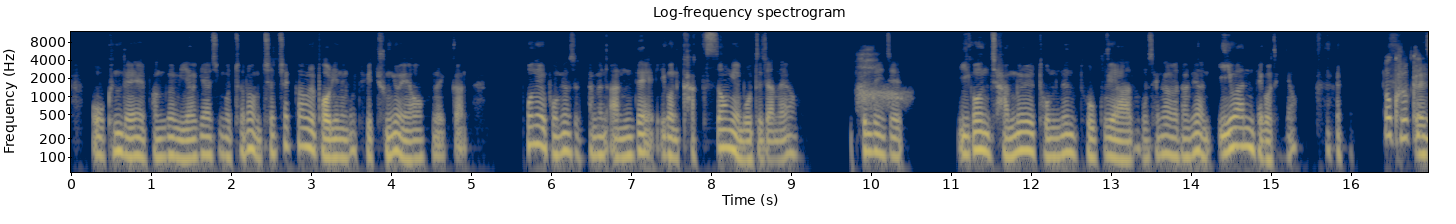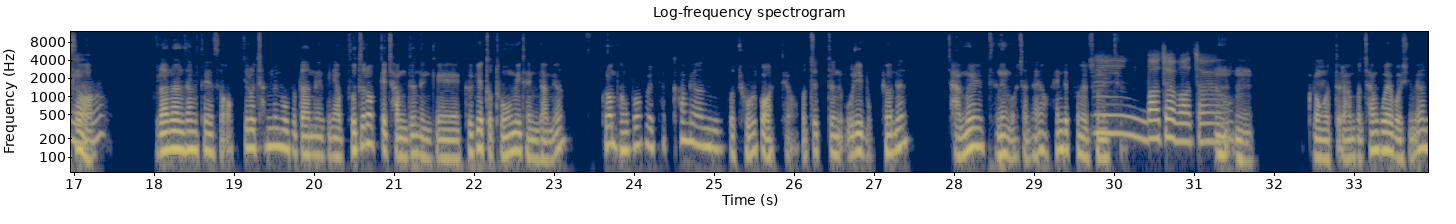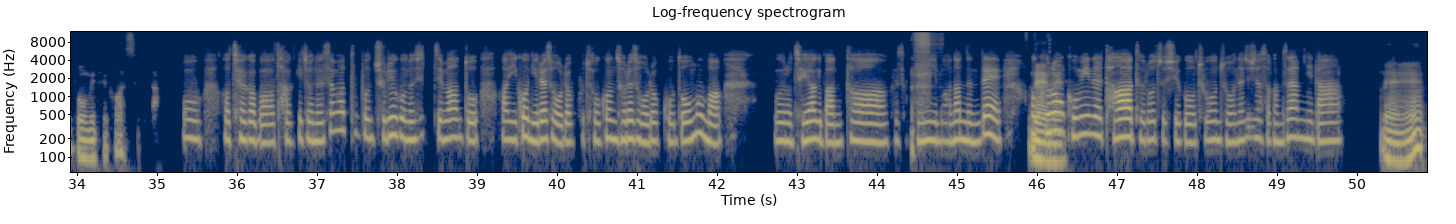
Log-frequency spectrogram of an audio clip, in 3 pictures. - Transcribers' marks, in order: other background noise; tapping; sigh; laugh; laugh
- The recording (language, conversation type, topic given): Korean, advice, 자기 전에 스마트폰 사용을 줄여 더 빨리 잠들려면 어떻게 시작하면 좋을까요?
